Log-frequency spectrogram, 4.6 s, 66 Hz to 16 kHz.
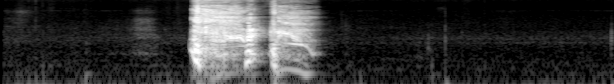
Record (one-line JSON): {"cough_length": "4.6 s", "cough_amplitude": 19977, "cough_signal_mean_std_ratio": 0.31, "survey_phase": "alpha (2021-03-01 to 2021-08-12)", "age": "45-64", "gender": "Male", "wearing_mask": "No", "symptom_cough_any": true, "symptom_fever_high_temperature": true, "symptom_headache": true, "symptom_onset": "4 days", "smoker_status": "Ex-smoker", "respiratory_condition_asthma": false, "respiratory_condition_other": false, "recruitment_source": "Test and Trace", "submission_delay": "1 day", "covid_test_result": "Positive", "covid_test_method": "RT-qPCR", "covid_ct_value": 15.8, "covid_ct_gene": "ORF1ab gene", "covid_ct_mean": 16.4, "covid_viral_load": "4200000 copies/ml", "covid_viral_load_category": "High viral load (>1M copies/ml)"}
